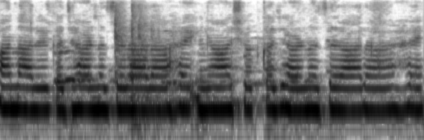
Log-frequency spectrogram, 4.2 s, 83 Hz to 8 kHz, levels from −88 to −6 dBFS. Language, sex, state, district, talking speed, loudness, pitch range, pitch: Hindi, female, Odisha, Khordha, 210 wpm, -13 LUFS, 225-230 Hz, 225 Hz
